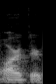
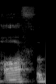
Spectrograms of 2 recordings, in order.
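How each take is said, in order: First: It is said as a plain Arthur. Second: It is said to sound like author.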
